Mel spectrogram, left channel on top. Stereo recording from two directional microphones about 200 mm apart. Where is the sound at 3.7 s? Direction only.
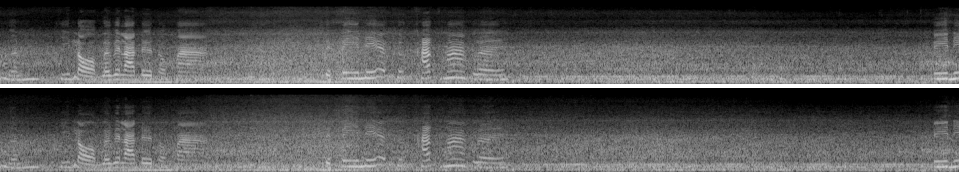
Centre (ahead or behind).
